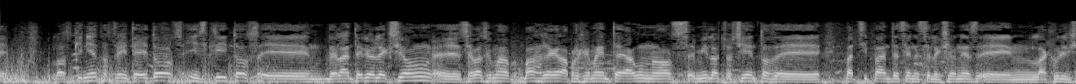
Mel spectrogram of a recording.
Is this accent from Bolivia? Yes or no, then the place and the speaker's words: yes; Bolivia; now in Argentina; como Bolivia y como bolivianos, tenemos que festejar en todos los lugares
